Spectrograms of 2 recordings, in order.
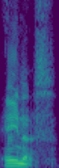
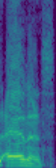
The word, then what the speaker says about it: Annis: And one of the participants was a woman and I pronounced her name as Mary Anus. And she quickly said, "That's annis."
